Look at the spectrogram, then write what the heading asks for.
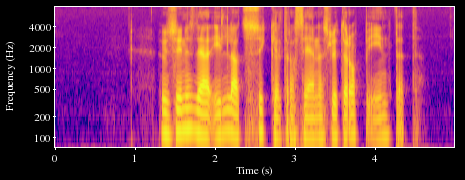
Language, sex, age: Norwegian, male, 33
